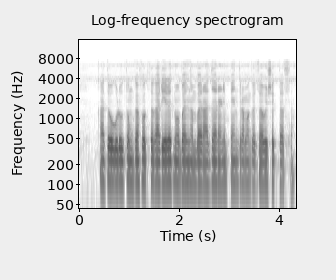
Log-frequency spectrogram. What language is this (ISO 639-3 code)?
mar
